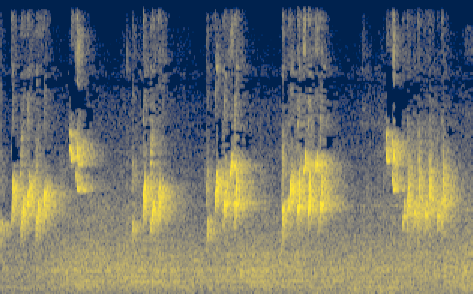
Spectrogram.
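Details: European goldfinch delivering repeated short twittery phrases roughly once a second, each a quick cluster of high chirps and trills.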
